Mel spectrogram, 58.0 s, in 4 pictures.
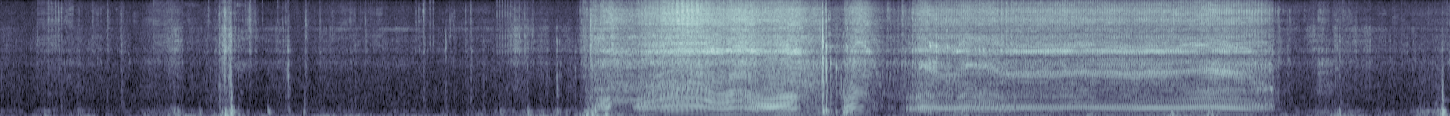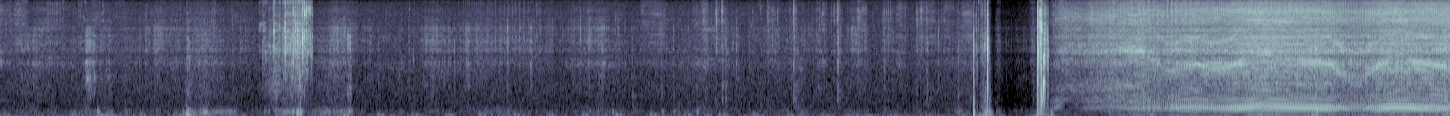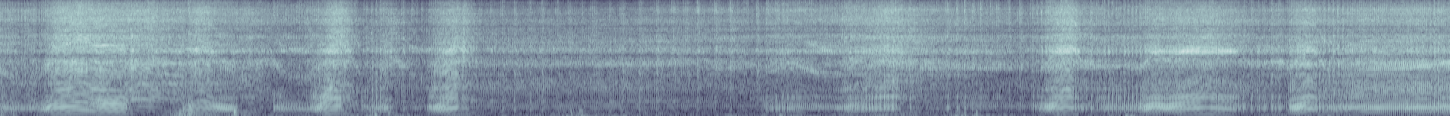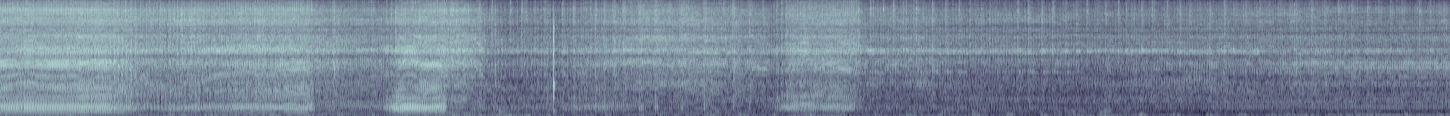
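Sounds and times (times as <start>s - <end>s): motorcycle engine revving: 5.0s - 12.8s, 24.9s - 58.0s
sharp click: 17.1s - 17.7s.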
